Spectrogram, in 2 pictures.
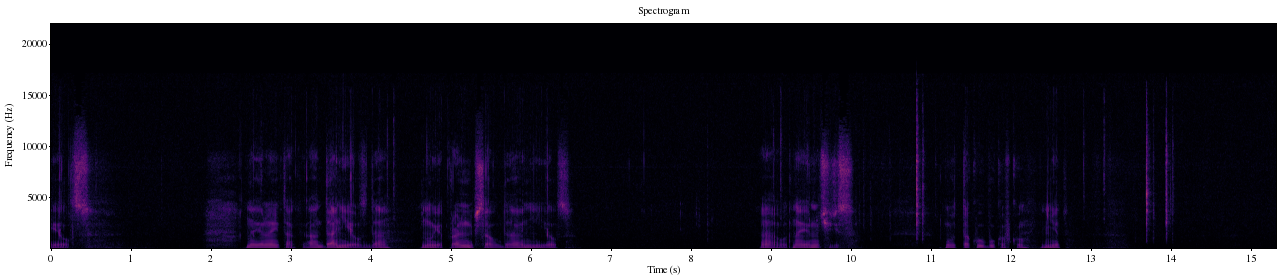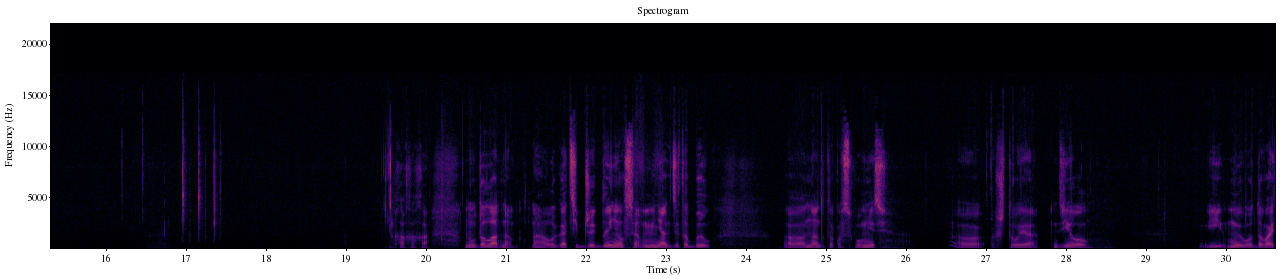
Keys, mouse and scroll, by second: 0.0-0.7 typing, 2.3 alt+Tab, 3.6 alt+Tab, 8.2 alt+Tab, 10.0 Left, 10.7 End, 10.9 Return, 13.8 BackSpace, 14.0 Return, 17.1 Return, 17.3 BackSpace, 17.3 BackSpace, 17.5 Return, 17.6 BackSpace, 20.4 alt+Tab, 29.1 alt+Tab.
